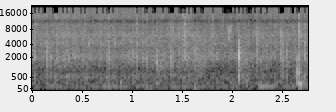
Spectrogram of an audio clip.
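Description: Onions, both red and white, sizzle in a pan as they go in for noodles, a steady low frying hiss broken by a few sharp crackles and soft stirring clicks.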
